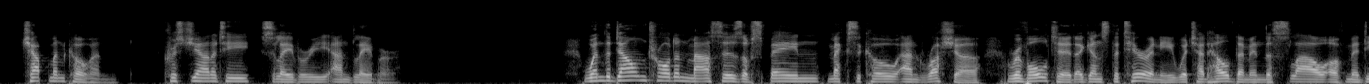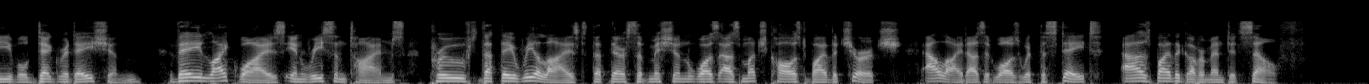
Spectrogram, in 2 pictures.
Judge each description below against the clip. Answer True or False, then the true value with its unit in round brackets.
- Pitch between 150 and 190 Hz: False (125 Hz)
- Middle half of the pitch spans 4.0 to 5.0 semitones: True (4.3 semitones)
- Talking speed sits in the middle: False (130 wpm)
